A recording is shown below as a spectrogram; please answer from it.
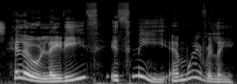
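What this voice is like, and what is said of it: Puppet character voice. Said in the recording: “Did you do his voice too? ... I do do his voice”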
